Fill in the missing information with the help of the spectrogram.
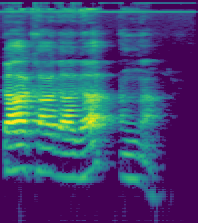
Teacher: इनमें का और गा अल्पप्राण है, जबकि खा और घा जो है महाप्राण ध्वनियां। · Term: महाप्राणीकरण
